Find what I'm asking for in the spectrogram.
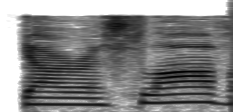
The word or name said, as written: yaroslavl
